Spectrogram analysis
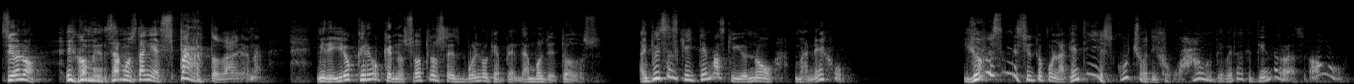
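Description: A man's voice: on the high side, huge pitch swings, normal speed, creaky, breathy edge. A man preaching a sermon, chatty, asking his listeners questions and calling them brother. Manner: conversational, addresses listeners as brother, asks questions.

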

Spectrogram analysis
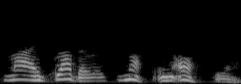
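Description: A woman's voice: mid-range voice, expressive, a little slow, slightly rough, no echo. An actress playing a guarded, subdued young woman with terse delivery, in an old-time AM radio drama. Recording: tinny, dry old AM radio recording.

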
